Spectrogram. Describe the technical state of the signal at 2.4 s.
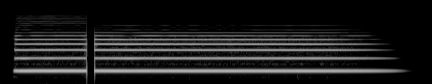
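At 2.4 s the sound lies within the input switched to a poorer device fault, from 0.87 s to the end. After an 80 ms gap, likely a lower-grade input took over: a spectrogram shows nothing above 6.5 kHz, with a faint new noise floor and similar waveform level.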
